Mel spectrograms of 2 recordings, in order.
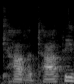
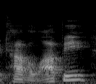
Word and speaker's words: cavatappi: But what do you guys think would qualify as the world's most mispronounced word? Working at Noodles and Company, people don't know how to say cavatappi. They say cavalapi.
